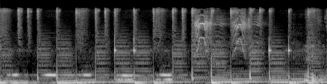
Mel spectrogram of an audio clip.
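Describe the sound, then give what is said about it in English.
A song for dogs: a bouncy, steadily pulsing tune built from squeaky-toy squeaks, the high rubbery squeals repeating in a quick rhythm over a low bass line, loud with no voices. “I thought this was the most the most favorite song for dogs.”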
